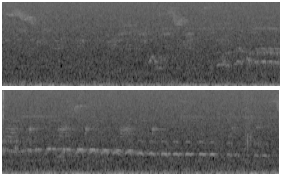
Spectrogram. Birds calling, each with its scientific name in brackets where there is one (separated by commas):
Tropical Screech-Owl (Megascops choliba)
